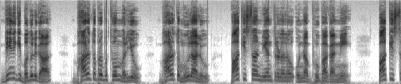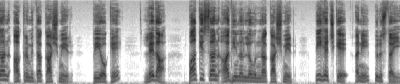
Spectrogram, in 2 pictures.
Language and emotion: Telugu, neutral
